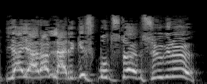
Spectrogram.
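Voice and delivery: put-on high, loud child's wail; howled protest. A narrator's reading. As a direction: howl the excuse out. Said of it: "hylte rampete Robin".

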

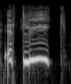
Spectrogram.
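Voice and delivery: high, alarmed call; alarmed shout. A narrator's reading. Child has found a body, high alarmed shout. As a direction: call out the shocking find. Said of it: "ropte jeg".

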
